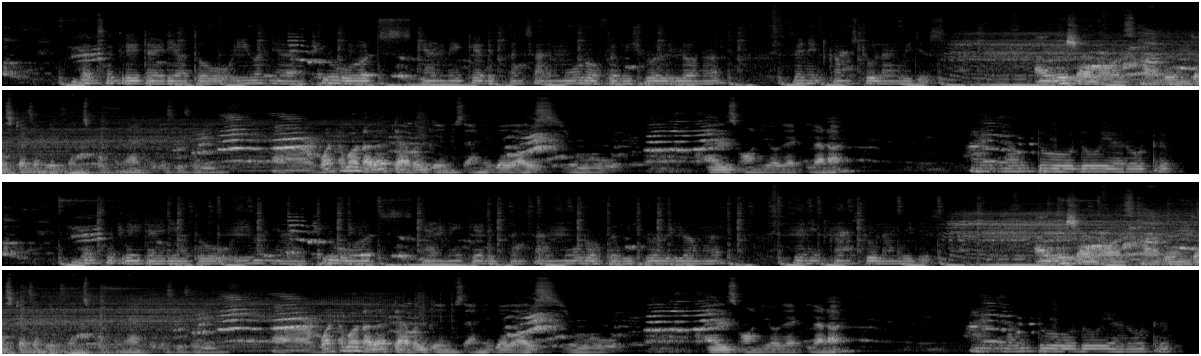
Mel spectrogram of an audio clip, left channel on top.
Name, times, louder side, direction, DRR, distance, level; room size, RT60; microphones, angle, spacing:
voice 1, 0.0-1.0 2.6-4.4 5.1-5.5 6.2-6.3 7.7-7.8 8.4-8.5 10.1-20.7 21.6-22.2, equal, 5° right, 0.3 m, -31 dB
voice 2, 0.6-9.5 21.1-21.2 21.6-23.6, left 1 dB, 75° left, 0.5 m, -35 dB
sound 1, 0.6-1.3 1.6-6.9 7.2-8.7 8.9-13.4, right 1 dB, 45° right, 0.6 m, -38 dB
sound 2, 9.3-16.6, right 4 dB, 90° right, 0.8 m, -43 dB
3.0 x 2.6 x 3.2 m
head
